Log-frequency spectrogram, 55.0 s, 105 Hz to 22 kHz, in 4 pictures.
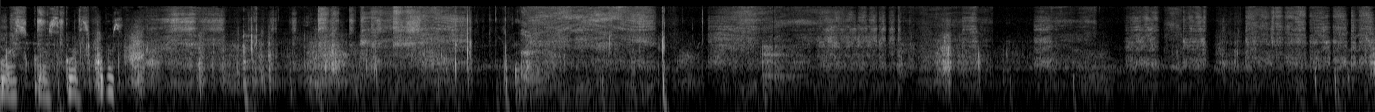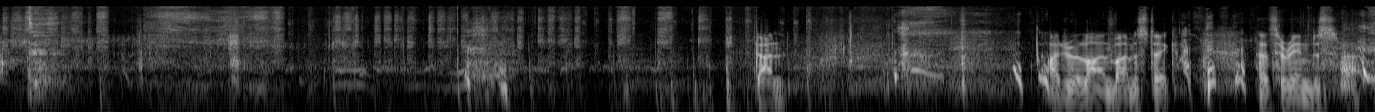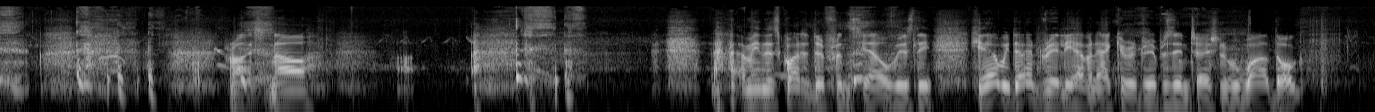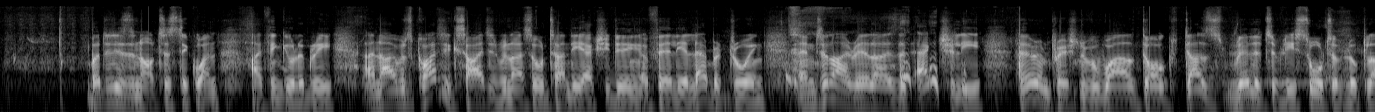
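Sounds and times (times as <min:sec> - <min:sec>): marker pens scratching on paper: 0:00.0 - 0:23.3
man laughing breathily: 0:18.3 - 0:19.1, 0:22.6 - 0:24.3, 0:25.6 - 0:26.4, 0:27.1 - 0:30.8, 0:32.2 - 0:37.2, 0:48.9 - 0:49.5, 0:50.1 - 0:50.7.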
